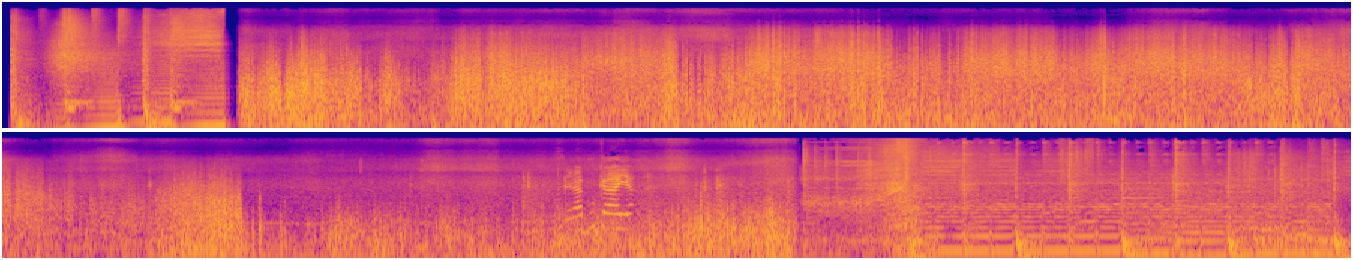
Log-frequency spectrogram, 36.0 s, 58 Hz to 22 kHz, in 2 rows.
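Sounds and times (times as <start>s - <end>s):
wind buffeting microphone: 3.1s - 31.9s
water rushing along hull: 3.3s - 28.7s, 29.4s - 35.9s.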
